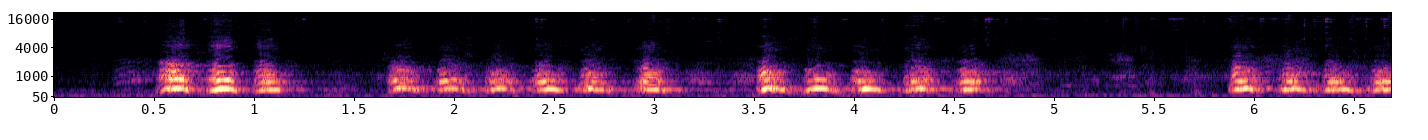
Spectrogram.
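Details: Kangal shepherd dogs, on wolf watch and very tense, bark in rapid, agitated bursts after the owner heard a wolf howl nearby; he suspects a lone wolf that became separated from its pack.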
